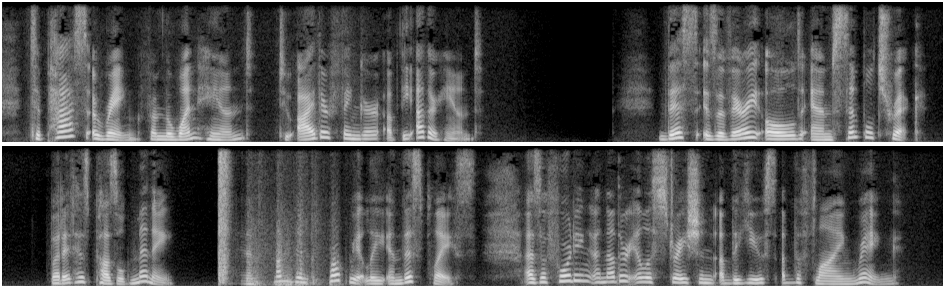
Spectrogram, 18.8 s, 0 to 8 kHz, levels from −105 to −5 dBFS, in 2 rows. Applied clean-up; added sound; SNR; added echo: neural mask model RNNoise.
